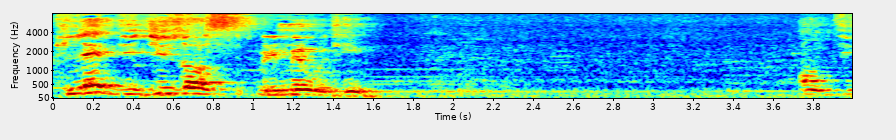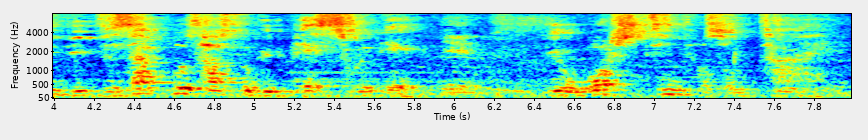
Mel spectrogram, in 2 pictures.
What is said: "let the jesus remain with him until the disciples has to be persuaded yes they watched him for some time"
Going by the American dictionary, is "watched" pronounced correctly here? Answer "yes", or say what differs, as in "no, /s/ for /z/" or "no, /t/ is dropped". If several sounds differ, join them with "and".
no, /ʃ/ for /tʃ/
